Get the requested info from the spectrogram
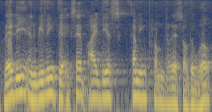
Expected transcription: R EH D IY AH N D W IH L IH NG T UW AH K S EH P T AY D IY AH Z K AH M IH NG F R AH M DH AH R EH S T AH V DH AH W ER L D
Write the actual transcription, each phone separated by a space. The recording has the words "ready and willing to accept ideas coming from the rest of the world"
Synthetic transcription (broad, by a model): R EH D IY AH N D W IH L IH NG T UW AH K S EH P T AY D IY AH S K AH M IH NG F R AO M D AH R EH S T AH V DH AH W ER L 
